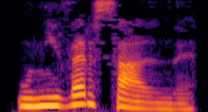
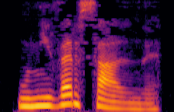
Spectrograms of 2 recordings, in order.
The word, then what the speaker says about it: uniwersalny: And then you've got the I, and the I is like in ski, so it's the E sound. Okay, and of course, just remembering where to stress the word on that penultimate syllable.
